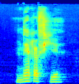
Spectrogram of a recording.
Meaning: diminutive of nerf
- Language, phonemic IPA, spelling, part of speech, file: Dutch, /ˈnɛrᵊfjə/, nerfje, noun, Nl-nerfje.ogg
